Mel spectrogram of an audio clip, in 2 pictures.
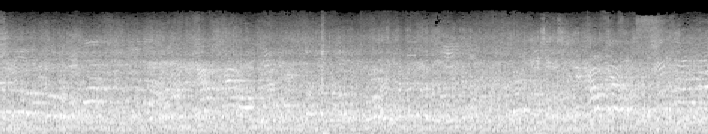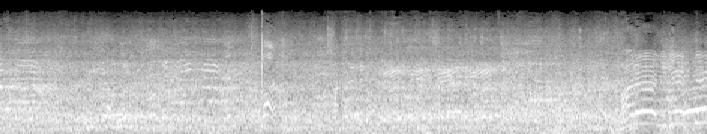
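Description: A crowd chatters and shouts throughout a large echoing hall.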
